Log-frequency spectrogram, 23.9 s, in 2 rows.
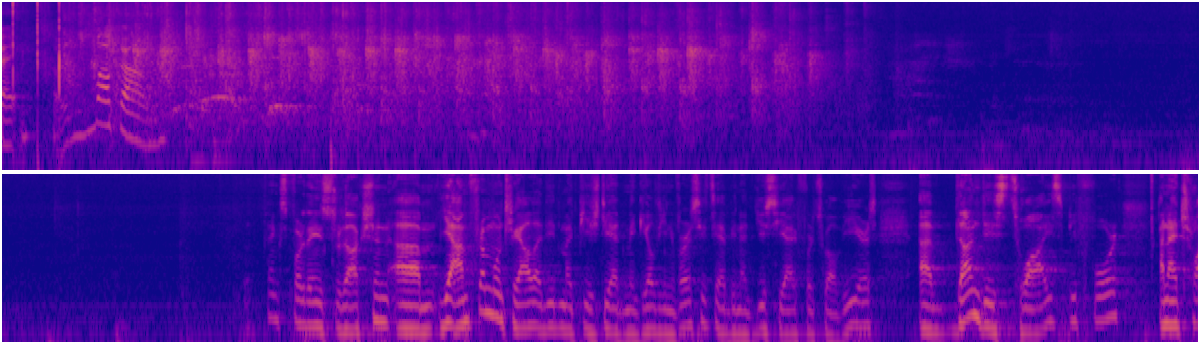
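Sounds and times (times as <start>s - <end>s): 
audience applause: 0.0s - 8.7s
speech: 1.0s - 2.2s, 14.7s - 23.9s.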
